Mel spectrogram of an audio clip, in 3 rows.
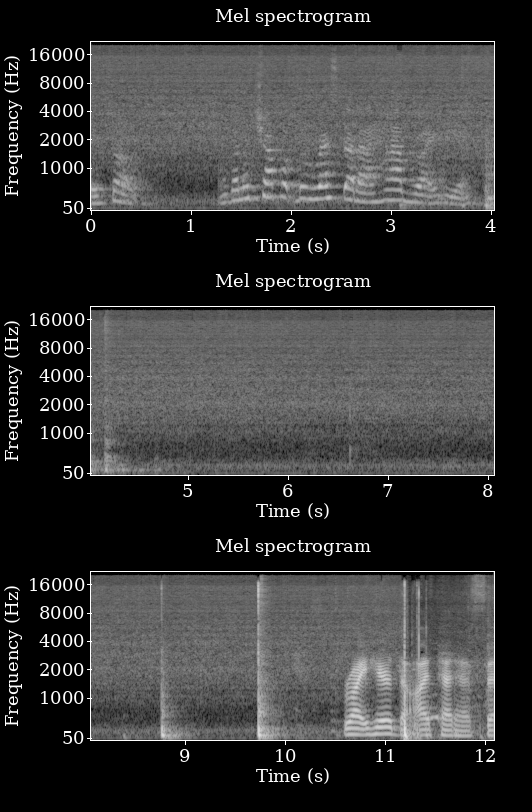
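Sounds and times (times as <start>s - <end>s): chicken frying in a pot: 0.0s - 12.0s
knock: 8.8s - 9.1s, 9.7s - 10.0s.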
